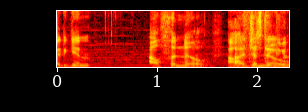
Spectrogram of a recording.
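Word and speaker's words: Alphinaud: no i just think it's as if it ends with the u instead of the d and i only know that because they've said it a lot in the game so i'm stealing their pronunciation i think it's supposed to be french or of the french dialect okay alpha no that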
